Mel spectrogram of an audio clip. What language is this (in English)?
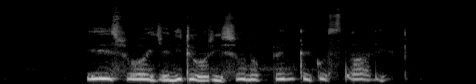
Italian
